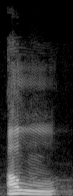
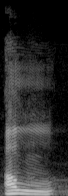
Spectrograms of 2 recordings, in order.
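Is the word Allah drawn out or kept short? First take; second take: short; short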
